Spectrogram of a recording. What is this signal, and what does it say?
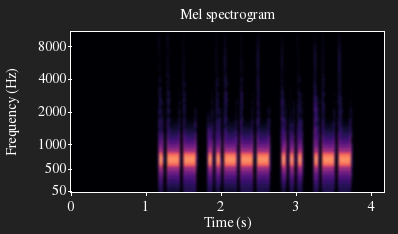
Morse code, heard as a keyed tone, about 22 wpm, 700 Hz. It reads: W2SW
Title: USA Call Signs - 4 Characters - 2x Character Spacing - 22wpm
